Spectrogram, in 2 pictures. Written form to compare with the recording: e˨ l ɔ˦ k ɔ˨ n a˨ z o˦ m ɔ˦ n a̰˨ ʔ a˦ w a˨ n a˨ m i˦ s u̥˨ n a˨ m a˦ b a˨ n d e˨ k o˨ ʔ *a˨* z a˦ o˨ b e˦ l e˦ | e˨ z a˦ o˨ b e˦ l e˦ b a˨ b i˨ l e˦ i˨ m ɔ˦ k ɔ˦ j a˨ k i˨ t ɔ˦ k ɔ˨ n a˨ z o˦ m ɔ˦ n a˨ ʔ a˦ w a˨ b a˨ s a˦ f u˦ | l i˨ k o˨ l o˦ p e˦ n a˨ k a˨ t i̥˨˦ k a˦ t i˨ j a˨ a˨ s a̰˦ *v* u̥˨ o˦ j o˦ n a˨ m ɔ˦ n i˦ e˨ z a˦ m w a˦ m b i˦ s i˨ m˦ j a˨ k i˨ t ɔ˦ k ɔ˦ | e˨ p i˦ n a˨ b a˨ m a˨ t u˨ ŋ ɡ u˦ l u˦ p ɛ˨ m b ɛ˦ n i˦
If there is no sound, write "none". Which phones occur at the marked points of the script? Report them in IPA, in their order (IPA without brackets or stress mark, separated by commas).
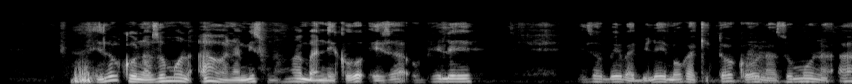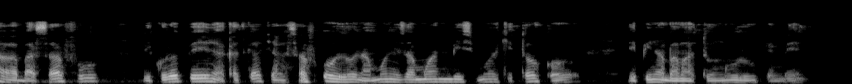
e˨, f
